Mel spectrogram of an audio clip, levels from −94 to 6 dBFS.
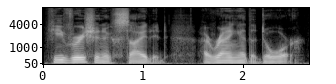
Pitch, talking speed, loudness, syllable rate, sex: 100 Hz, 180 wpm, -19 LUFS, 5.3 syllables/s, male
